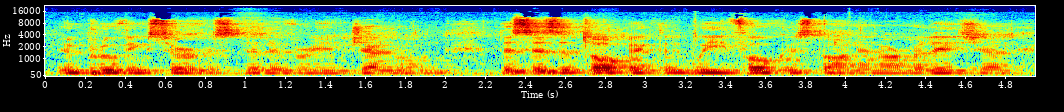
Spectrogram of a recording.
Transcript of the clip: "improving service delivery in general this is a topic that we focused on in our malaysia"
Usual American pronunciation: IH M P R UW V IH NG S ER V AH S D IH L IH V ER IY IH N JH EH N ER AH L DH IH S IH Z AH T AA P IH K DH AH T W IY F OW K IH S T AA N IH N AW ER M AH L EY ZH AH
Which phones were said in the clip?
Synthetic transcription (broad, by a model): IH M P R UW V IH NG S ER V AH S D IH L IH V ER IY IH N JH EH N ER AH L DH IH S IH Z AH T AA P IH K DH AH T W IY F OW K IH S T N IH N AW ER M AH L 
